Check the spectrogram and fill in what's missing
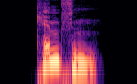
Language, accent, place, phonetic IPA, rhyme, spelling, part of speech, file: German, Germany, Berlin, [ˈkɛmp͡fn̩], -ɛmp͡fn̩, Kämpfen, noun, De-Kämpfen.ogg
- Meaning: dative plural of Kampf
